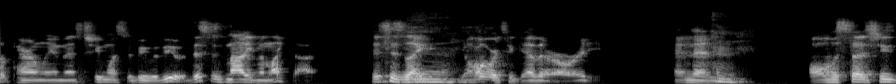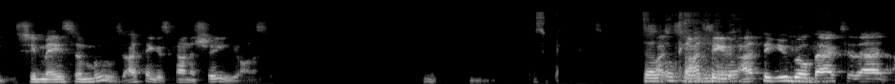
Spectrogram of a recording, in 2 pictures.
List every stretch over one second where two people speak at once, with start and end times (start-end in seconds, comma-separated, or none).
15.5-17.3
